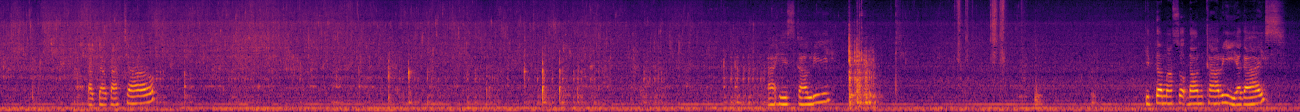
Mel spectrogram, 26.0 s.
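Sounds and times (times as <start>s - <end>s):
garlic and chillies sizzling: 0.0s - 17.0s, 17.6s - 25.7s
wooden spatula stirring: 0.6s - 13.6s.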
